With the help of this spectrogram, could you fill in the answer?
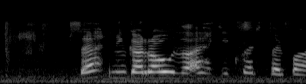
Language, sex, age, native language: Icelandic, male, 11, Icelandic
